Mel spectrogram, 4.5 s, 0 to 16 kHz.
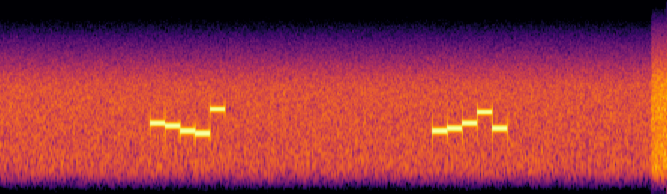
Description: Five-tone selective call (CCIR), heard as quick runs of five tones, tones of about 100 ms, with a squelch burst at the end. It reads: 65322 34604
